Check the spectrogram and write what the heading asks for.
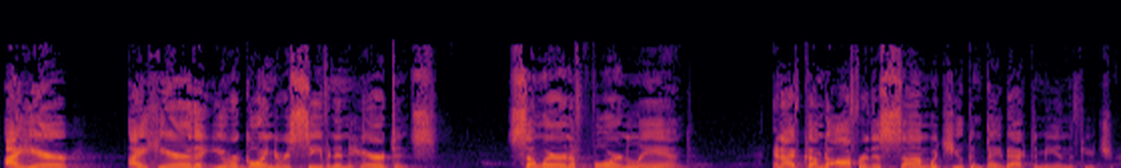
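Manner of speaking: high, lightly voiced gentle rabbi offering a loan; a rabbi sparing a poor man shame, high and kind; Rav Jonah's offer. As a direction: lift the voice high and kindly for the rabbi. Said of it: "says that he said this".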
